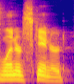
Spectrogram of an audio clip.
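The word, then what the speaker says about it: Lynyrd Skynyrd: that is Leonard skinnard $ 4999 Leonard skinnard pronounced Leonard skinnard $49.99 that's the audio file that is the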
